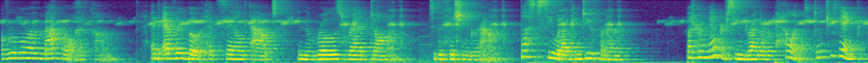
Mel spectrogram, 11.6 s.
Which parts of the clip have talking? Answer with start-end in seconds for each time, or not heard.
0.0-11.5.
